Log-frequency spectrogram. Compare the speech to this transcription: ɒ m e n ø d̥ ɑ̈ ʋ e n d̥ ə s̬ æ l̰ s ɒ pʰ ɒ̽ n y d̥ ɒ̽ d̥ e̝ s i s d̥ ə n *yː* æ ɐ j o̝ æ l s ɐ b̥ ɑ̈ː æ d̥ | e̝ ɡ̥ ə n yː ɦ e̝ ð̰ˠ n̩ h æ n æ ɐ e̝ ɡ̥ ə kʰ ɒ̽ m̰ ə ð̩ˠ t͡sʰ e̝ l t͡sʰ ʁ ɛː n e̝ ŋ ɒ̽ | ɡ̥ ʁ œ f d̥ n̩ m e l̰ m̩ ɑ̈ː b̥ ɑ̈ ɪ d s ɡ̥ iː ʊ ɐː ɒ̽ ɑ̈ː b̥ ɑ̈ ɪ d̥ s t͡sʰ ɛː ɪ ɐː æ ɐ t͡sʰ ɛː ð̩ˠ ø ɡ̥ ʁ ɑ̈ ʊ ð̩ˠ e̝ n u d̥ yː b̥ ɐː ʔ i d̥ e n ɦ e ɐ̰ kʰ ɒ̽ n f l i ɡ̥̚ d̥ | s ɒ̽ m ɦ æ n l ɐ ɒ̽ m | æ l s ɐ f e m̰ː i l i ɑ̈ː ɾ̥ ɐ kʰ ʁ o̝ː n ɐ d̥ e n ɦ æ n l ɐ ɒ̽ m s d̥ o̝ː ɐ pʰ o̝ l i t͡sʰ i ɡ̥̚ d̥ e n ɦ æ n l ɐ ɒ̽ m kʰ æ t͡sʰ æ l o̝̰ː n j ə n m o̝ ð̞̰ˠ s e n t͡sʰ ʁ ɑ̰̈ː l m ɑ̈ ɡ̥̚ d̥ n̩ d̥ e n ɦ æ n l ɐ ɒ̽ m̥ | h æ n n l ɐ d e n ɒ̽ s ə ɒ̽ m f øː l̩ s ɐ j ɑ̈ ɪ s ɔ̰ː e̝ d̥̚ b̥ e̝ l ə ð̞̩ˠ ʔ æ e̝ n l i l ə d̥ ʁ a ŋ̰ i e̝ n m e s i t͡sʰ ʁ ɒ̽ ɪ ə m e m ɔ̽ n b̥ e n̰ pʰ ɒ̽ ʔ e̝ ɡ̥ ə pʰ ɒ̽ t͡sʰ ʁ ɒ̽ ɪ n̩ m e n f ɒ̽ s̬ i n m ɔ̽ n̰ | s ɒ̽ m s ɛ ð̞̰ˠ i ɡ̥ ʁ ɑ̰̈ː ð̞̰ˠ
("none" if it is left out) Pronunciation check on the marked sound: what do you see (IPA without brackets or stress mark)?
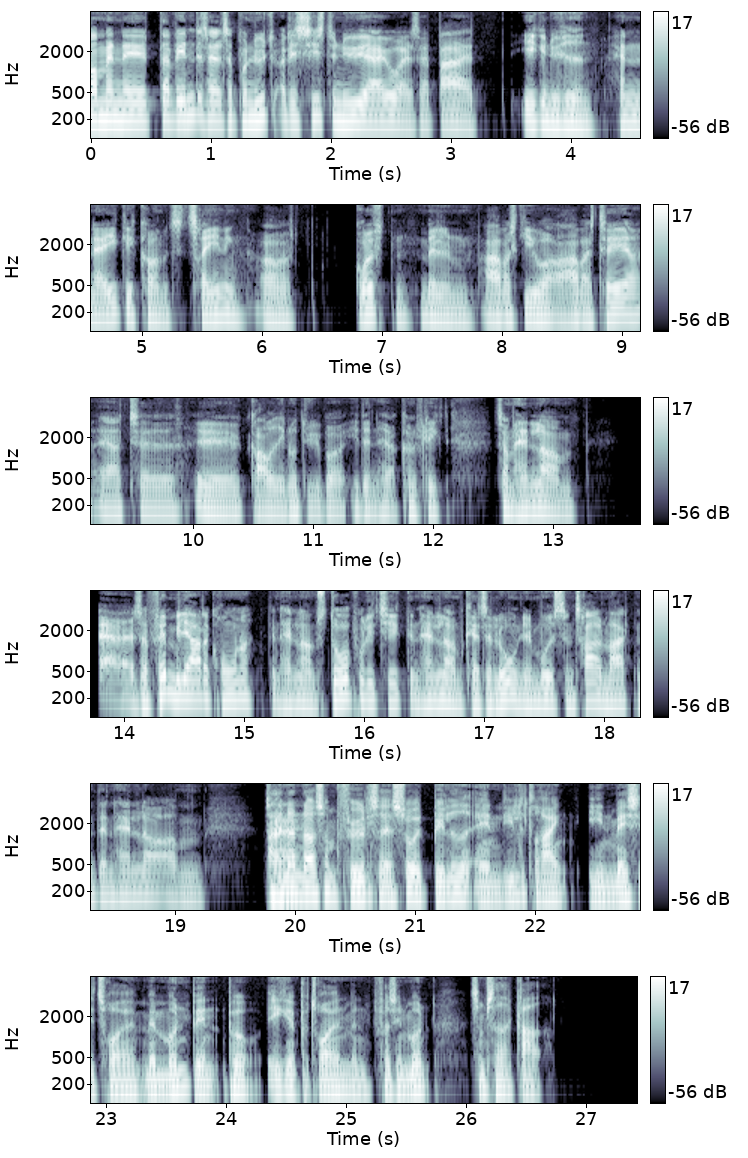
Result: yː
